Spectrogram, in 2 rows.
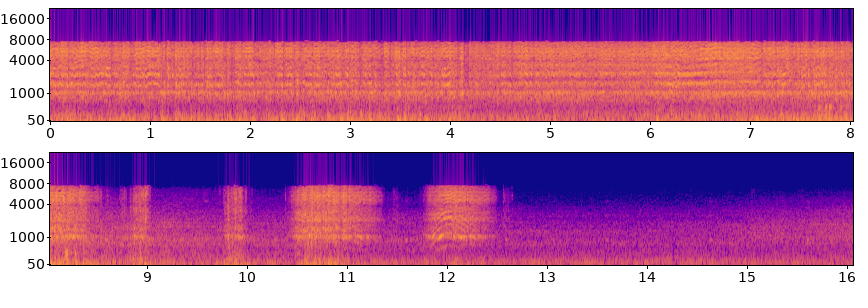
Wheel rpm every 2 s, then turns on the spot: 210, 220, 220, 220, 80, 50, 10, 0.
8-10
